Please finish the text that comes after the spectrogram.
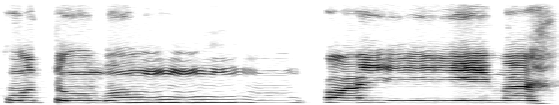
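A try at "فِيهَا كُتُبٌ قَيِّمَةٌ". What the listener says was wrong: Oke, untuk pengucapan huruf fa, ya. Ingat, fa itu huruf asyafatan. Huruf yang keluar dari dua bibir, ya. Jadi kalau dilatih pengucapannya menjadi pakai huruf F, ya, F. Bukan pakai P, tapi F. Fa, fi, fu, baf. Fi. Jadi fi. Jadi, kalau diucapkan fa itu gigi kita sedikit kelihatan. Af. Bukannya up. P bukan.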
